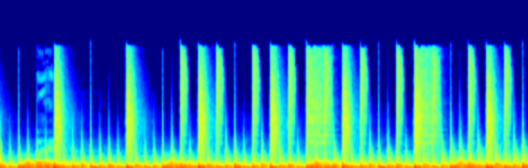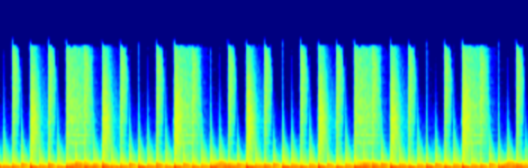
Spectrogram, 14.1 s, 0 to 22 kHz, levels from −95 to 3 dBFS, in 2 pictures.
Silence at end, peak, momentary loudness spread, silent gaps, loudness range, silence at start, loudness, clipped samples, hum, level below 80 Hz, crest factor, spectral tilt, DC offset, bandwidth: 0 s; -2 dBFS; 3 LU; none; 1 LU; 0 s; -19 LUFS; under 0.1%; none; -20 dBFS; 14 dB; -6 dB/octave; under 0.1%; 16.5 kHz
